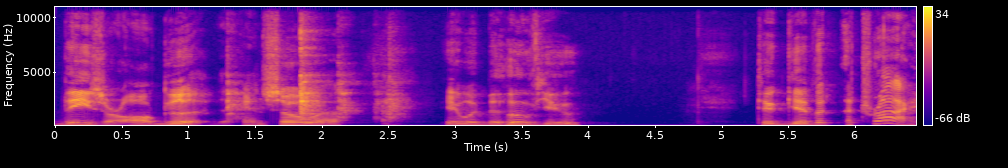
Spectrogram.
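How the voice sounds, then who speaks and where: A man with a medium pitch speaks very slowly in an American accent, somewhat breathy, with ordinary pitch variation. The recording is very clean, and the background is silent. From Indiana, US Midwest. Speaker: shaving product reviewer. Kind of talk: casual product review tutorial. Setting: home shave room. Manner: relaxed, with frequent fillers.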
